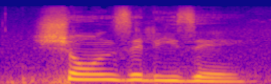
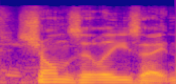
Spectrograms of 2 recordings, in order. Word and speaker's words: Champs-Élysées: Is that how you say it? I've seen the Champs-Élysées. – How do you say it? – Champs-Élysées. – That's exactly what we said.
